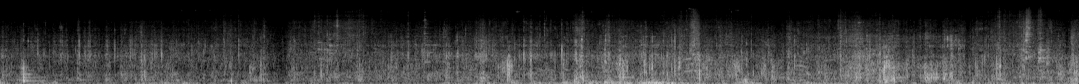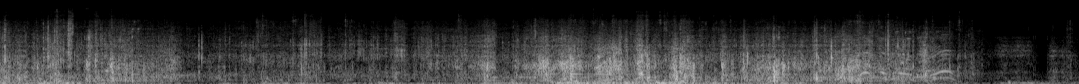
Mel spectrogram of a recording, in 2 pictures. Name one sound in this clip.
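Bicycle tyres crunch and rattle over loose rocky ground.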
